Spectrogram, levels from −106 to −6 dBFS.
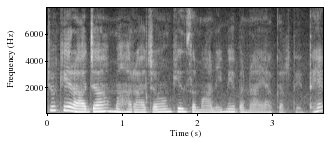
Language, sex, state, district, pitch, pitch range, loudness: Hindi, female, Chhattisgarh, Kabirdham, 200 Hz, 170-225 Hz, -15 LUFS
